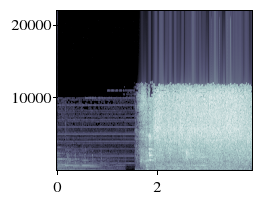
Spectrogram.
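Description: After a soft tonal hum cuts off, a tap suddenly opens and water gushes out in a steady, loud rush that continues without letting up. No one speaks.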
